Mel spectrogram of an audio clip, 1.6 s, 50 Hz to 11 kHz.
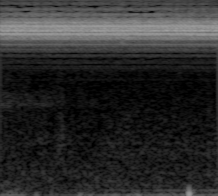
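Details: Cicada, called the bush thermometer, at the Meerkat Magic Valley Reserve on a hot 19 December 2017. A piercing, even buzz runs without a break, with a brief low thump near the end.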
